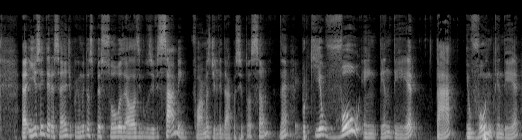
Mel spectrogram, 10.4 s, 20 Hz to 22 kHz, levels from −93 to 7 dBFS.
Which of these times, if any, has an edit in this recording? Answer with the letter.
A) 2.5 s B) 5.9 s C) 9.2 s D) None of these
B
